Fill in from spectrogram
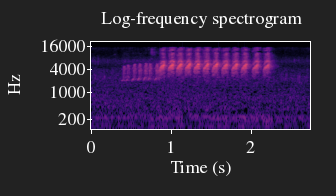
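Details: {'caption': 'Flamboyan bird in full song. Soft, thin notes lead into a rapid run of bright, high-pitched chirps, evenly spaced and loud, lasting about one and a half seconds.'}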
